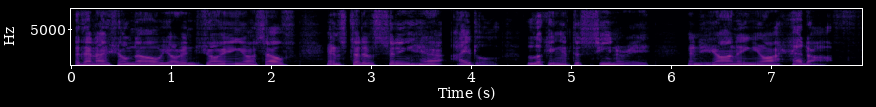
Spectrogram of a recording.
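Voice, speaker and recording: A man's voice: mid-range voice, measured pace, dark tone, no echo, clean studio sound, pitched above the performer's own voice, natural voice. A man voicing a hearty, shrewd barge woman in a storybook reading, chatty and falsely respectful. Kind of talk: storybook character voice.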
